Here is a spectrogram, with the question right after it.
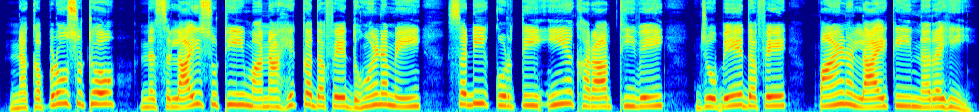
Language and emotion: Sindhi, neutral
